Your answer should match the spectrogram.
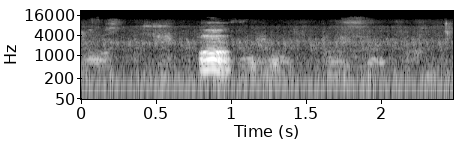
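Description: Speech only: a single short spoken "ah" about a second in, over a low steady hum.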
